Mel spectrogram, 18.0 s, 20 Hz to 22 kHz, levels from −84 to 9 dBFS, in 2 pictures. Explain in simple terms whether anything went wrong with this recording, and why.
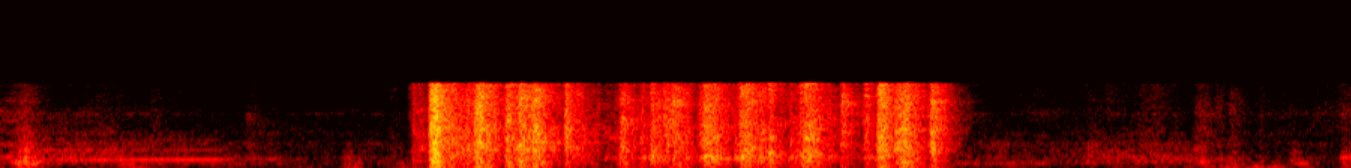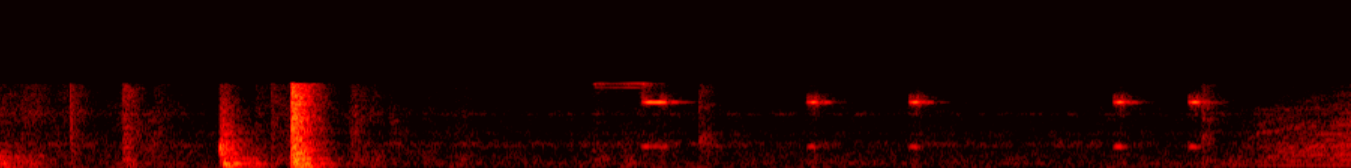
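From start to finish the sound is gritty and metallic, with harsh, false-sounding tones where the bright, high parts should be. These strange tones are loud, stronger than the real sound near them. This is aliasing. The audio was squeezed down to far fewer samples per second, which fits a drop to a 6 kHz rate, without first removing the high sounds it could no longer hold. Anything above 3 kHz folded back down as wrong, unrelated pitches.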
